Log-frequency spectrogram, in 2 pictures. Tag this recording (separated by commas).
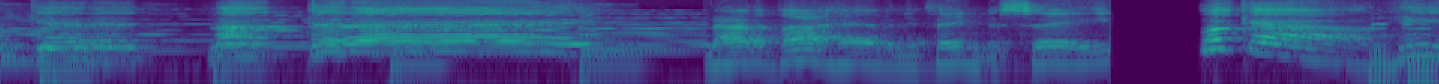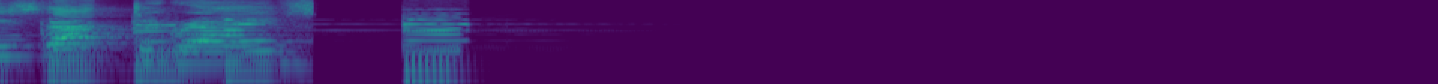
Speech, Music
